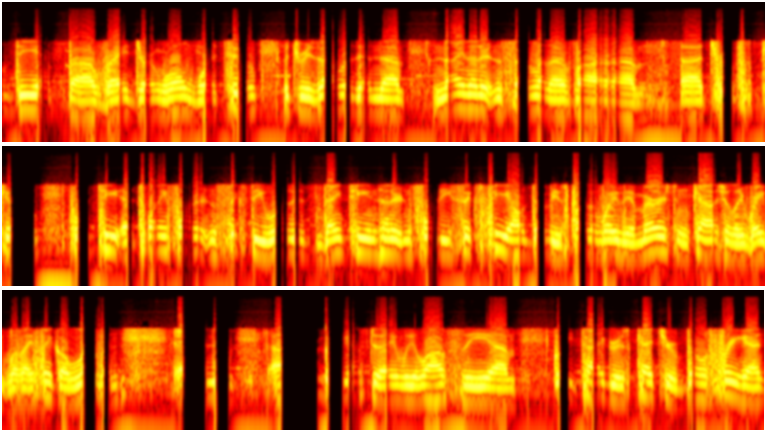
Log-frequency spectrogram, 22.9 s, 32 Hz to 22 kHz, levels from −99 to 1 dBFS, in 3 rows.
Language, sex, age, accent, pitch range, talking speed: English, male, 50-69, American, 120-145 Hz, 120 wpm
